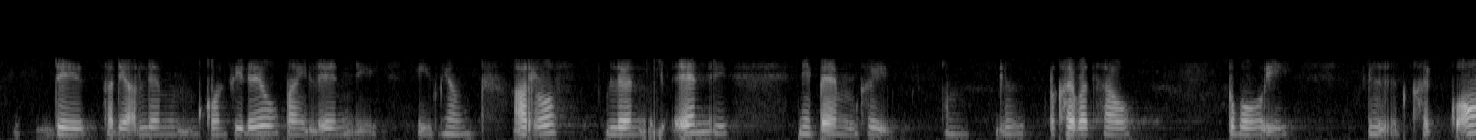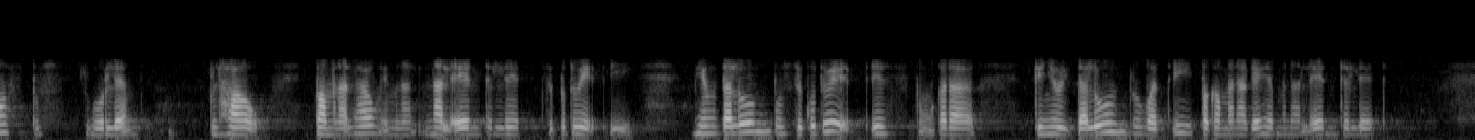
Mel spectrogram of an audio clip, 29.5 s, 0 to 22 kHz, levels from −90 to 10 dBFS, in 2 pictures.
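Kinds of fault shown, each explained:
GSM full-rate codec: Throughout the clip, speech has the buzzy, gravelly roughness of the first GSM phone codec, with the band held to roughly 300 Hz to 3.4 kHz, as on a phone line. The codec rebuilds the voice from a vocal-tract filter excited by a sparse, regularly spaced pulse train, keeping only a fraction of the excitation detail at around 13 kbps. That coarse excitation is what gives the plainly audible grit.
GSM bit errors: From 6.42 to 6.65 s the speech breaks up into squawks, pops and gargling for about a quarter of a second. This is what corrupted bits reaching the GSM decoder sound like. When the filter, pitch or gain values arrive damaged, each affected frame is rebuilt with a warped spectrum or a wrong level. A run of roughly a dozen 20 ms frames hit in a row produces this brief burst of mangled sound.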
